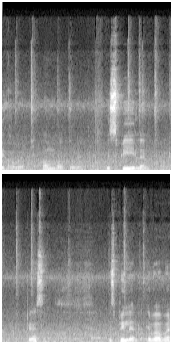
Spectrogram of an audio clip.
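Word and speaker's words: spielen: ই হবে, লম্বা করে স্পিলেন, ঠিক আছে, স্পিলেন, এভাবে না, স্পিলেন, একটু হালকা একটু টান দিয়ে হবে স্পিলেন।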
